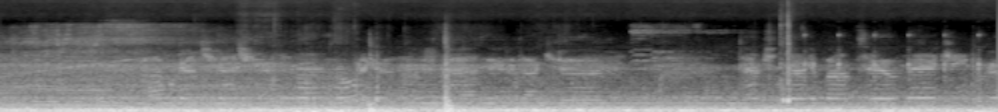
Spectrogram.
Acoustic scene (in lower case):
car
